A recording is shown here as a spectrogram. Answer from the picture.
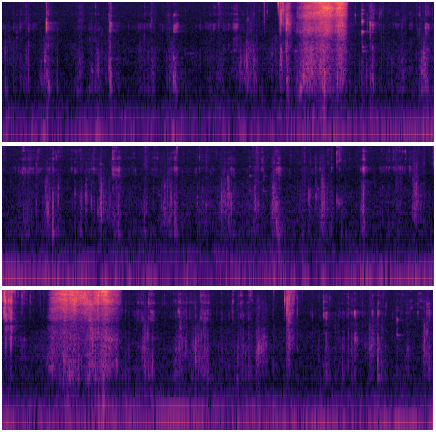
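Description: Close-miked chewing of spicy stir-fried instant noodles, a steady run of small wet mouth clicks, broken twice by loud breathy rushes of air at the mouth, about three seconds in and again about nine seconds in.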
